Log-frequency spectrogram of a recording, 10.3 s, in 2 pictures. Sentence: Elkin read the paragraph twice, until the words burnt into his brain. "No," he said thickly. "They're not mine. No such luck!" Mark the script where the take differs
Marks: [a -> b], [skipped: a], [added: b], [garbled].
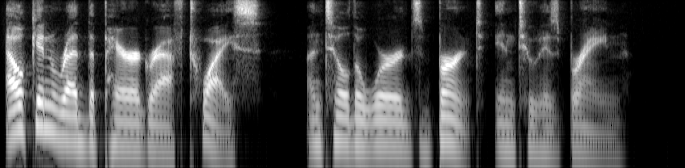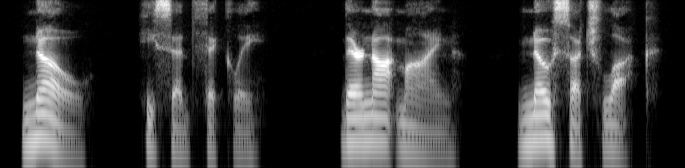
Elkin read the paragraph twice, until the words burnt into his brain. "No," he said thickly. "They're not mine. No such luck!"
